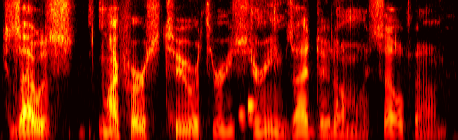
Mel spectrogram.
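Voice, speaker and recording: Chatting casually on a live stream, a man with a slight lisp from missing front teeth tells a long, rambling story, mumbling a little. His voice is fairly low with lively intonation and a slightly slow pace, picked up by a laptop microphone.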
